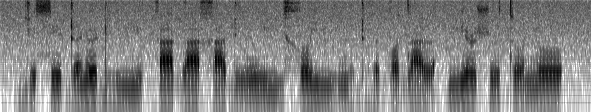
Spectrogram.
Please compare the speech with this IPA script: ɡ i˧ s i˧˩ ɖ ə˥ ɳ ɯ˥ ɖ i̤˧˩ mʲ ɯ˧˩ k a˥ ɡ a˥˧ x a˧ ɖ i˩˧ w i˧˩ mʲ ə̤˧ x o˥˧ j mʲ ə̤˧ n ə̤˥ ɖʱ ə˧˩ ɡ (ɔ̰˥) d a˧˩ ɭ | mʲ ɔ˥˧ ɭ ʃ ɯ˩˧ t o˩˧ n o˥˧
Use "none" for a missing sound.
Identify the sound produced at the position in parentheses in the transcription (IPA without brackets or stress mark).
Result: ɔ˥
